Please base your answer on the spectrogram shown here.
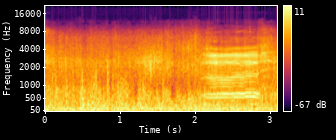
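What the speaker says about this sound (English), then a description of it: "I definitely have like a headwind this entire way going back" Strong headwind buffeting a cyclist riding back on a solo bikepacking overnighter in New Mexico, a loud continuous roar of wind across the microphone throughout, with a faint tonal whistle near the end.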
